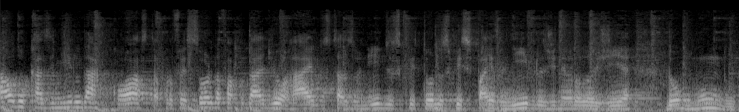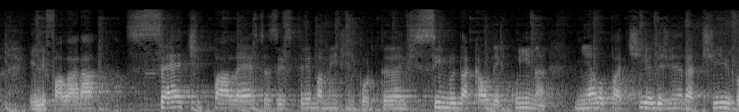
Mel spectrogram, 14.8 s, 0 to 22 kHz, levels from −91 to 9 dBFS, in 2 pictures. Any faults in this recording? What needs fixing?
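Overlap-add ripple throughout: frames were rejoined with an overlap that doesn't sum to constant gain, so level dips about 11 dB roughly 200 times a second, a metallic buzz. To prevent it, use a window and hop size whose overlapped windows sum to a constant gain.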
